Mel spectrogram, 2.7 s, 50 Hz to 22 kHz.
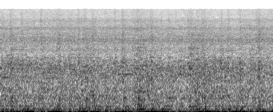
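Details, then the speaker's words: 1981 Pierre Cardin Evolution 1 in shop: low, uneven, wavering idle that never settles; staying running but rough and very rich, smoking. Distributor found very loose; cause not yet pinned down. "yeah it's actually staying running now but it's like poo we definitely need to chase down woo that is"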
